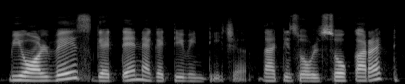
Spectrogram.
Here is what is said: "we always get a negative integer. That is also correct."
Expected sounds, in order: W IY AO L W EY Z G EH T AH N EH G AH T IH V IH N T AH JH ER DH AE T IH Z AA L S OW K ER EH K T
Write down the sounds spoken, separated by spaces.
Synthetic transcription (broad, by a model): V IY AO L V EY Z G EH T AH N EH G AH T IH V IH N T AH CH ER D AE T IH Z AA L S OW K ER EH K T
